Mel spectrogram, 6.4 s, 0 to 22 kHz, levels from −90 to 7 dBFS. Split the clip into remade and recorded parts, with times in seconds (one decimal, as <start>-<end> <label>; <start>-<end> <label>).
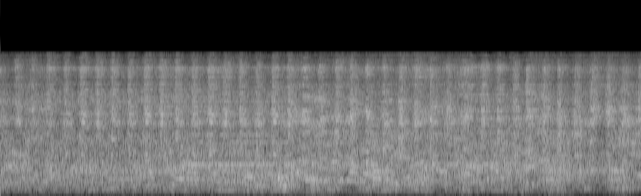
0.0-0.5 remade; 0.5-2.9 recorded; 2.9-4.7 remade; 4.7-5.2 recorded; 5.2-6.4 remade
